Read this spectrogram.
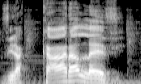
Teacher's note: E aqui que está a armadilha, porque no russo todos os Os viram As quando não estão na sílaba tônica. Então esse Korolev vira Karalev, porque a sílaba tônica é a última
